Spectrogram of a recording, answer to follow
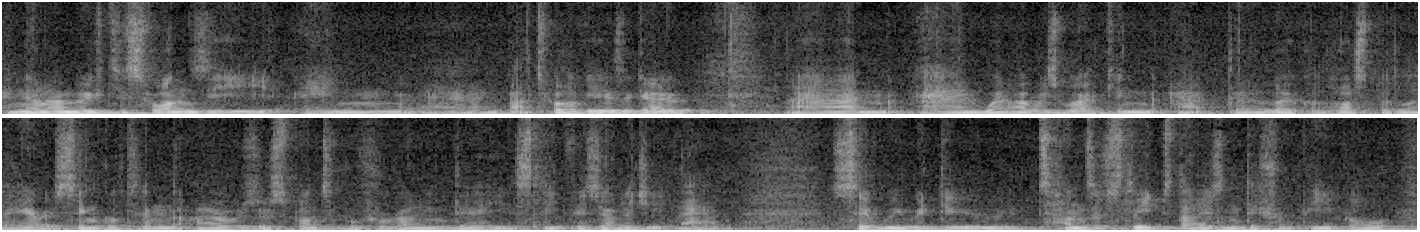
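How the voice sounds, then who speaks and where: A man with an English accent and a fairly low pitch speaks at a moderate pace in a monotone, flat intonation, with audible room echo and noticeable background noise. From England, Kent. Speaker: university lecturer. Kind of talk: live-streamed talk. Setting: Facebook live stream. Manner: hesitant, many fillers.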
